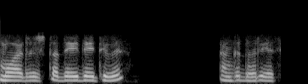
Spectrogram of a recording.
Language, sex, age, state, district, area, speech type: Odia, male, 30-45, Odisha, Malkangiri, urban, conversation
